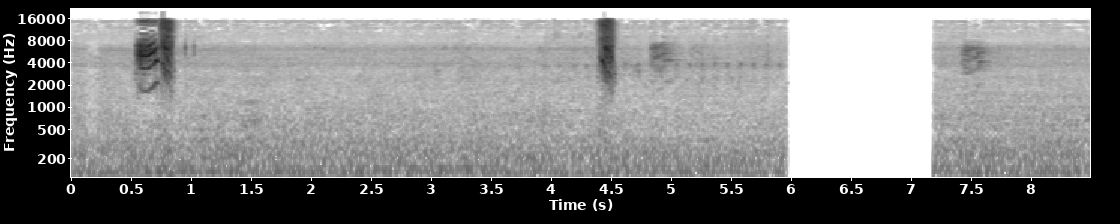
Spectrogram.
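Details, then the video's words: Female double-collared seedeater calling to stimulate males to sing: two short, sharp, very high chip notes about four seconds apart over a low steady background hiss, then a brief silence and another faint chip. "Piado de Fêmea de Coleiro para Esquentar Coleiro"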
